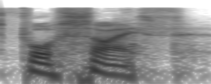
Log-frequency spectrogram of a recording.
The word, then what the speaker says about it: Forsyth: Um, this name is so it's Forsyth. Forsyth. oh, Yeah. oh, Scythe. Yeah, that's it. Yeah, Oh, Scythe. for Yeah. Scythe. Yeah. The name for Scythe. Your TH is a bit F at the moment.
